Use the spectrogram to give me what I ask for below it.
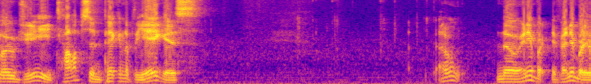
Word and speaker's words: Aegis: Yes, I know it's technically Aegis, but I prefer Aegis because I just think it sounds cooler.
